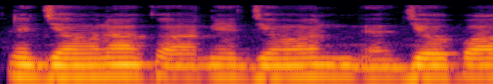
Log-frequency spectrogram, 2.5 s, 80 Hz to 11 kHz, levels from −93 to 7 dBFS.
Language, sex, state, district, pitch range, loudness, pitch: Konkani, male, Goa, North and South Goa, 120-125 Hz, -18 LUFS, 125 Hz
